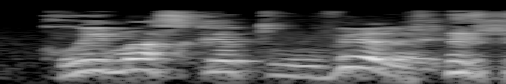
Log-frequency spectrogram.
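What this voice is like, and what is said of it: Put-on Russian accent. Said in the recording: “That is Russian. She is Russian. Yeah. Different accent.”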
